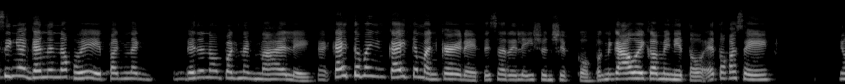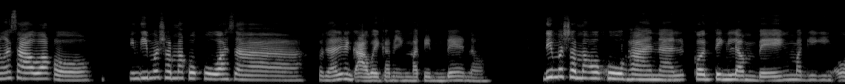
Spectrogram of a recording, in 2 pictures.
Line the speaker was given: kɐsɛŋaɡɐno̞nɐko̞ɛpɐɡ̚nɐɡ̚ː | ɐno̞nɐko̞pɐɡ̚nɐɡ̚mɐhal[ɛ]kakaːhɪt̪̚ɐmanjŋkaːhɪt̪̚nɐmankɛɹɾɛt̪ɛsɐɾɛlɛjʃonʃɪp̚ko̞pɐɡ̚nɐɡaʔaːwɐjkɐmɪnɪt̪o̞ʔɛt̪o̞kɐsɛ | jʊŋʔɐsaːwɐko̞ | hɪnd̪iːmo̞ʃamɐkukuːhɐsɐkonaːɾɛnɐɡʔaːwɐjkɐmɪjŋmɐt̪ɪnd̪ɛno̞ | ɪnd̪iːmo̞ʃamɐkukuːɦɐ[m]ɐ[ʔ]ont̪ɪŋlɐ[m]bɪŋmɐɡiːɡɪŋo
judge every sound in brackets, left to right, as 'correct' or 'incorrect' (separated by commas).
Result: correct, incorrect, incorrect, correct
